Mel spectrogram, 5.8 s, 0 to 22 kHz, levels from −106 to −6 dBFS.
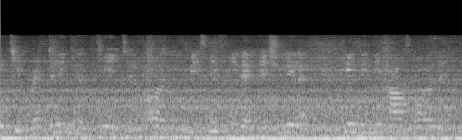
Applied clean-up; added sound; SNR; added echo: none; none; none; reverberation time 0.8 s.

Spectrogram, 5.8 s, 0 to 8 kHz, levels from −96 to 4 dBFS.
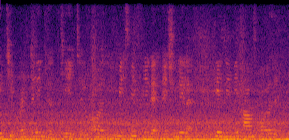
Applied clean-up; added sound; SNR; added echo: none; none; none; none.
